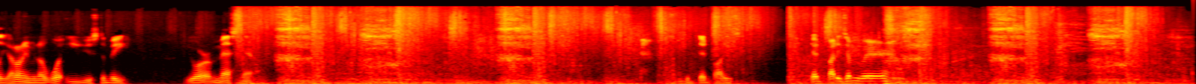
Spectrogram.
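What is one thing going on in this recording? Large wings beat heavily in flight.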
